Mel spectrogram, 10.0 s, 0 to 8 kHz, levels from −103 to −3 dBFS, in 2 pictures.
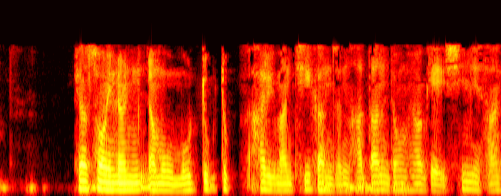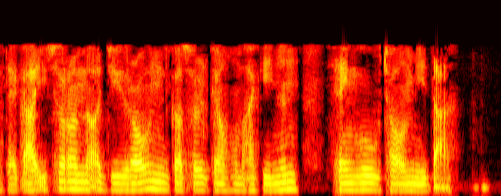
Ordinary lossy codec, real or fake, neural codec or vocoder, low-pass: AAC, 16 kbps; real; none; 7.2 kHz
